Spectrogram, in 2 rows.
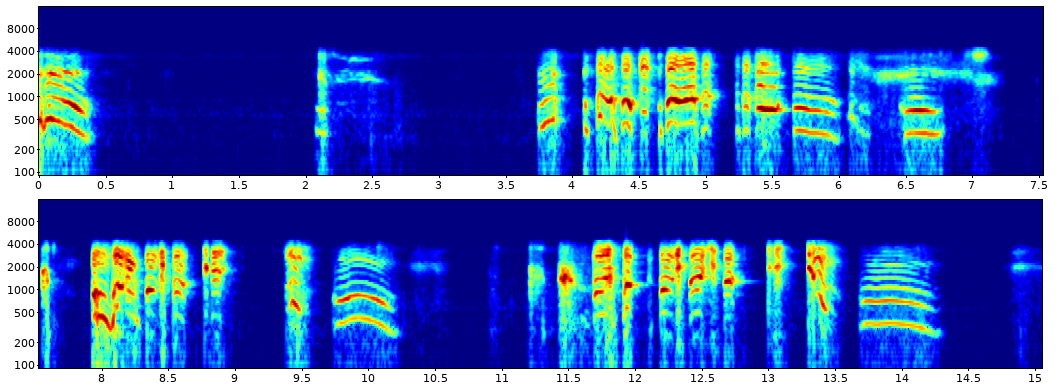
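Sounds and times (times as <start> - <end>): baby laughing and squealing: 3.8 - 7.1, 8.0 - 10.1, 11.5 - 14.1.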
